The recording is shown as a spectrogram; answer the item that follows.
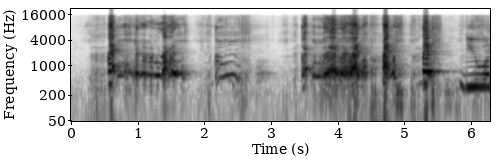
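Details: Male English Bulldog crying for attention: loud, wavering whiny cries with rich harmonics, some rising then falling in drawn-out moans, separated by short pauses.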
